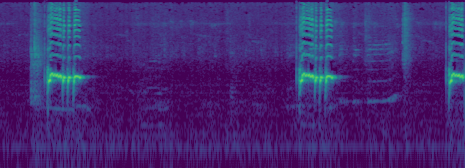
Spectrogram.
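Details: Local zebra dove song meant to draw in other doves: a rising start running into a rapid stuttered trill of soft coos, repeated about every four seconds, with a quiet low hum between phrases.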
